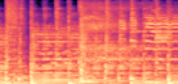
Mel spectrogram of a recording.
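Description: Instrumental intro of a pop-rock song: electric guitars over bass and a drum kit keeping a steady beat.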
